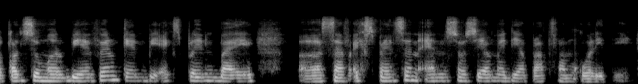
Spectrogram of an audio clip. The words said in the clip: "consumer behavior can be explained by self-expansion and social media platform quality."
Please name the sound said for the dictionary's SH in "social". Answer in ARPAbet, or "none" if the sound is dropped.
S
